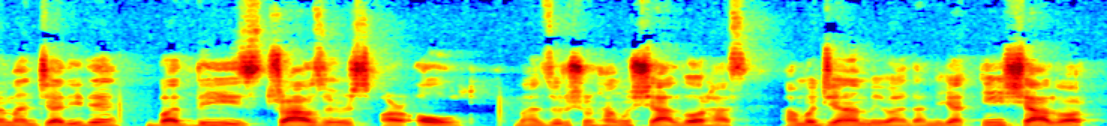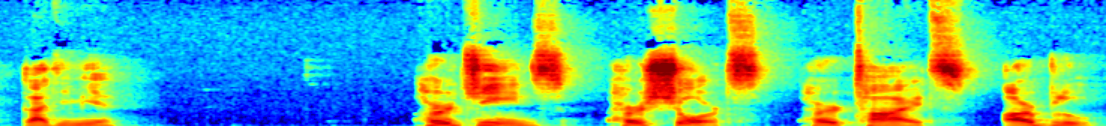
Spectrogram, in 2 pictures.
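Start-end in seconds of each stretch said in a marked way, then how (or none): 1.0-3.2 My suit is new, very slow and clear; slow example sentence. Shown as a demonstration. Teacher reading an example sentence to students, very slow. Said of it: "بریم پایین مثال". 10.2-14.7 each item spaced out slowly; slow example sentence. Shown as a demonstration. Teacher reading an example to students, slow and clear. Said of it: "بریم پایین مثال".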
